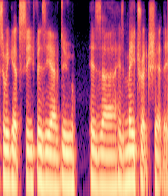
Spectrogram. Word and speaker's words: Fiziev: Got your boy, Rafael Fiziev. I learned it this week that it's pronounced Fiziev, Fiziev, not Fiziev. Yeah. Everyone calls him Fiziev. Fiziev. Apparently, it's Fiziev.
